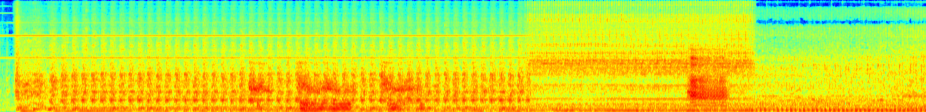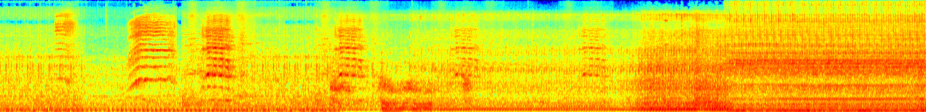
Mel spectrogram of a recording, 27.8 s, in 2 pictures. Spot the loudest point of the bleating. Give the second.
17 s.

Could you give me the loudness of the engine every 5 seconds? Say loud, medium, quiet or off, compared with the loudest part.
medium, medium, quiet, quiet, medium, loud.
